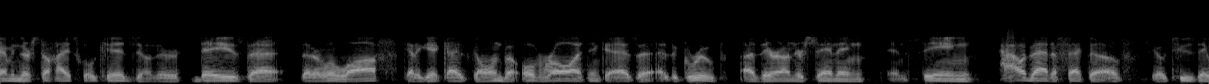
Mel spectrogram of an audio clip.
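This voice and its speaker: A thin, phone-like radio sound carries an American man's low voice, dry with no room around it. He is a football coach being interviewed, plainspoken and halting as he repeats words. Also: dry recording. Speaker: high school football coach, interview guest.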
